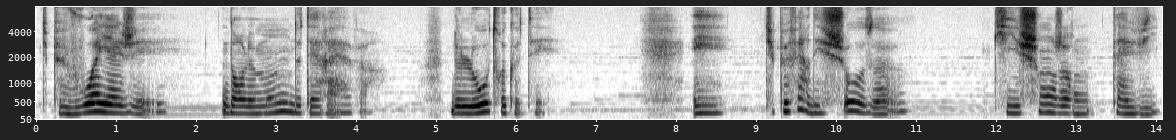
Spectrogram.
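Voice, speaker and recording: Very slow, breathy woman guiding meditation. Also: mid-range voice, steady tone. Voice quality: soft, breathy, half-whispered. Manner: soothing, drawn-out phrases with long pauses. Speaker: meditation guide. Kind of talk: slow guided hypnotic meditation. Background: music.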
